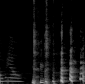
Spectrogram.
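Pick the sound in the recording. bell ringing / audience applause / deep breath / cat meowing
cat meowing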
